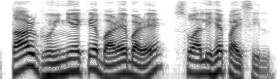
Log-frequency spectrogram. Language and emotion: Assamese, neutral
